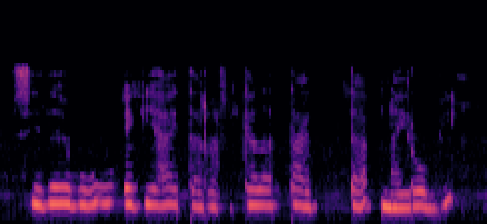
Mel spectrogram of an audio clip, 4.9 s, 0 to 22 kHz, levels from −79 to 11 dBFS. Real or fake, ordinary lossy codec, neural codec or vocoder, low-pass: real; none; none; 7.2 kHz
